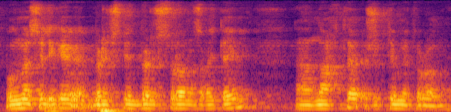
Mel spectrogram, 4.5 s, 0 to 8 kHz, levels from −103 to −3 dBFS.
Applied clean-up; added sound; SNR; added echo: none; none; none; reverberation time 0.9 s.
